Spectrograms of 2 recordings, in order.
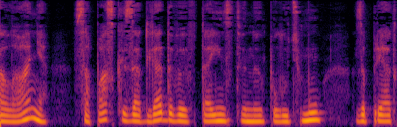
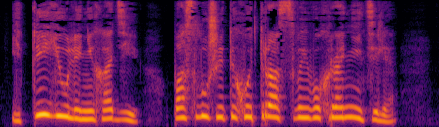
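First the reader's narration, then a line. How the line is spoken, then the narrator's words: Resigned shout. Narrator (Russian): Без особой надежды быть услышанным, прокричал и ангел Юлиус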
